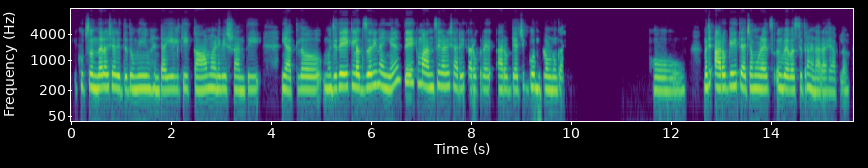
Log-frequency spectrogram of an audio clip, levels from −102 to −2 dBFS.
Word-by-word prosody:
खूप 240 -3 -8
सुंदर 230 -1 +4
अशा 235 0 +2
रित्या 215 -2 +1
तुम्ही 220 0 +1
म्हणता 205 -1 -2
येईल, 210 +1 -2
की 225 -1 -4
काम 210 +2 +1
आणि 215 -1 0
विश्रांती 210 0 -4 0.5
यातलं 210 +1 0
म्हणजे 220 -1 0
ते 245 0 +8
एक 245 +1 -2
लक्झरी 235 +1 +4
नाहीये, 245 +1 0
ते 155 -1 +4
एक 150 - -4
मानसिक 255 -2 +1
आणि 250 0 +1
शारीरिक 225 -2 -3
आरोग्र 215 0 -4 0.3
आरोग्याची 210 +2 -3
गुंतवणूक 215 -3 0
आहे. 190 - -9 1.8
हो, 205 - -4 0.2
हो. 190 +1 -9 0.4
म्हणजे 235 +3 +3
आरोग्यही 230 +2 +4
त्याच्यामुळेच 220 -2 +1 0.2
व्यवस्थित 210 0 0
राहणार 220 -5 -2
आहे 190 0 -5
आपलं. 185 +1 -11
220 Hz, 135 wpm, -20 LUFS, 210-230 Hz, 1.8 s, ते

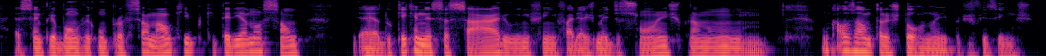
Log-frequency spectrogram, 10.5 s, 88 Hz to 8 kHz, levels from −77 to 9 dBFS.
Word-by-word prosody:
é - - -5
sempre 90 +4 +1
bom 90 +2 +3
ver 90 +1 -1
com 95 - -2
um - - 0
profissional 100 +3 +1
que 125 0 -2
que 120 -2 -14
teria 110 -1 +3
noção 120 -4 0 0.8
do - - -5
que 115 - +2
que 120 - +1
é - - +7
necessário 100 -3 +3
enfim, 85 -2 -2
faria 75 0 -1
as 80 0 -4
medições 85 +4 -1
para 90 -1 -3
não 90 -1 -1 0.6
não - - -4
causar 130 -2 +2
um 120 - +4
transtorno 90 -6 +1
aí 70 -3 0
para 70 - -16
os 75 -2 -14
vizinhos. 75 -1 -8
95 Hz, 170 wpm, -25 LUFS, 80-110 Hz, 0.8 s, é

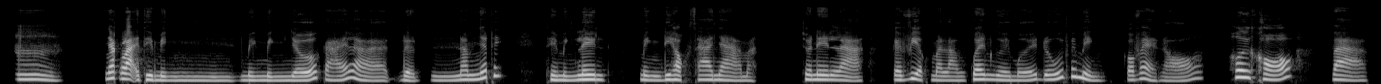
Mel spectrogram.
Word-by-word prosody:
Ừm. 230 -3 +1 0.5
Nhắc 280 0 +4
lại 250 -5 +7
thì 215 0 +5
mình 185 -2 -3
mình 190 0 -1
mình 185 0 -1
nhớ 190 +5 +4
cái 210 +3 -2
là 185 - -1
đợt 190 -2 -1
năm 195 +3 0
nhất 300 +6 +3
ấy, 400 0 -2 0.4
thì 210 -2 +2
mình 200 0 +1
lên 225 0 +6 0.4
mình 200 -3 -1
đi 220 - +4
học 215 -2 +2
xa 220 0 -1
nhà 200 -4 -1
mà, 180 -2 -7 0.4
cho 230 - +1
nên 220 -1 +4
là 190 -5 -1 0.3
cái 210 -1 +1
việc 230 -1 +1
mà 200 -2 -4
làm 185 -1 -4
quen 230 +4 +2
người 210 -3 0
mới 190 +3 -1
đối 230 +4 +1
với 350 +1 0
mình 220 - +1 0.2
có 210 - -3
vẻ 240 -5 -2
nó 180 +10 -7 0.3
hơi 330 -1 +6
khó. 235 +1 +2 0.4
Và, 200 -5 -1
205 Hz, 180 wpm, -22 LUFS, 185-225 Hz, 0.5 s, lại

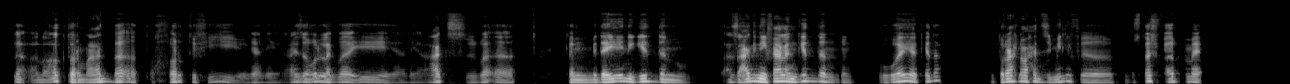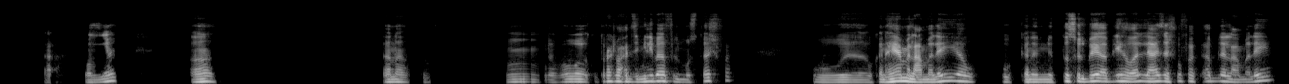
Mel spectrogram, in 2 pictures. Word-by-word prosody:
لأ 100 - -8
أنا 105 +5 -6
أكتر 120 -5 0
ميعاد 115 +5 -1
بقى 125 0 -1
اتأخرت 120 0 -7
فيه، 110 -5 -15
يعني 95 0 -16
عايز 120 +3 -9
أقول 125 +2 -2
لك 115 - -1
بقى 120 +1 -4
إيه 105 -3 -7
يعني 95 +1 -22
عكس 110 +1 -5
بقى، 105 -1 -9 0.5
كان 105 -2 -2
مضايقني 125 +5 +5
جدًا 115 -7 0 0.3
وأزعجني 130 +3 +4
فعلًا 140 +2 +7
جدًا 135 +1 +2 0.2
من 100 0 -14 0.3
جوايا 125 +8 +3
كده، 135 +9 -6 0.5
كنت - - -14
رايح 135 +2 +4
لواحد 140 -1 0
زميلي 120 +5 -5
في 95 -5 -7
في 95 - -39
المستشفى 100 +9 -4
قام - - -11
مات. 120 -1 -1 1.3
أ - - -12 0.3
والله، 115 +10 -2 0.8
آه. 125 +1 +2 1.7
أنا 115 -2 -2
كنت 105 -1 -26 0.7
امم، 115 -1 -9
لو 105 -1 -13
هو 120 +1 -2
كنت - - -16
رايح 140 0 0
لواحد 135 -2 +2
زميلي 130 +3 +1
بقى 150 0 +5
في 140 - -13
المستشفى، 140 - -7 0.8
و 105 0 -5 0.2
وكان 100 +3 -4
هيعمل 135 +1 +8
عملية 130 +4 +2 0.3
وكان 115 0 -2
متصل 140 +5 +1
بيا 150 +3 +7
قبليها 140 +1 +2
وقال 135 +2 +3
لي 145 - +3
عايز 145 +2 +5
أشوفك 140 0 -4
قبل 145 +1 -5
العملية 135 - -1
120 Hz, 145 wpm, -23 LUFS, 110-135 Hz, 1.7 s, هيعمل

